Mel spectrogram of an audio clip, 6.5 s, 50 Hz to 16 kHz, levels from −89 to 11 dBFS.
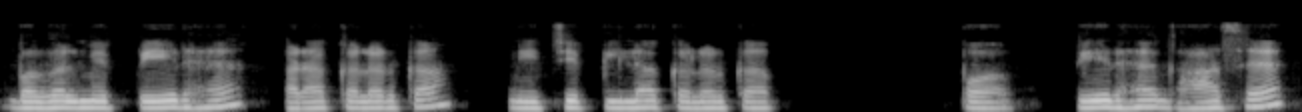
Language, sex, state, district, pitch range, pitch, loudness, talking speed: Hindi, female, Bihar, Jahanabad, 160-175 Hz, 165 Hz, -19 LUFS, 145 wpm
